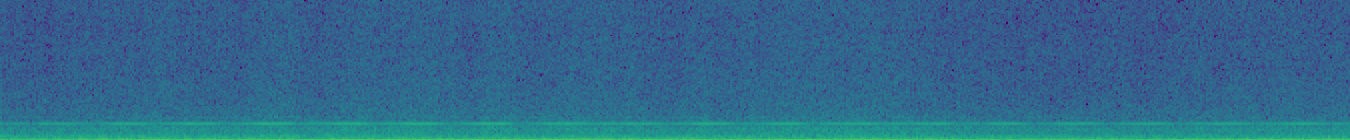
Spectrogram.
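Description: Car engine idling, heard from inside the cabin as a steady low hum, with a thin, steady high-pitched whine over it.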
